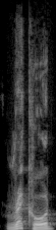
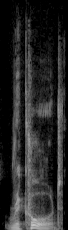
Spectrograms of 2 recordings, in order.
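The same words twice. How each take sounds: First: It carries the noun's stress pattern. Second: It carries the verb's stress pattern. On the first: It names a stored account of information. "record is a noun" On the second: It means to store information. "the pronunciation changes slightly if we use it as a verb"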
